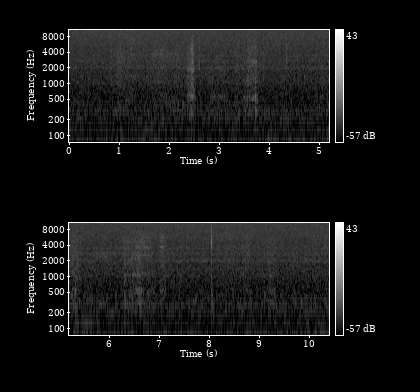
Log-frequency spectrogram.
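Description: A metal tool scrapes softly across wet clay.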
